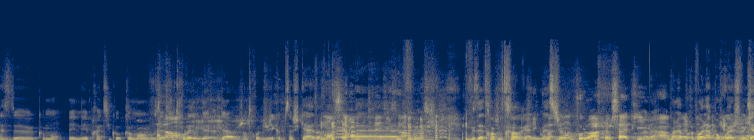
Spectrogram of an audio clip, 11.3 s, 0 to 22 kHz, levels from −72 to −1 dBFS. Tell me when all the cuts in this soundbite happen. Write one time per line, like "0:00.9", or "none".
0:01.9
